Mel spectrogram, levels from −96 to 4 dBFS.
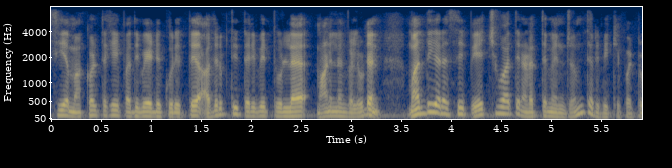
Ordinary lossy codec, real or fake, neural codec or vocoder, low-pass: none; fake; codec, 16 kHz, 6 kbps, DAC; 7.2 kHz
